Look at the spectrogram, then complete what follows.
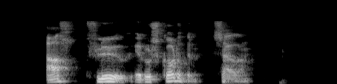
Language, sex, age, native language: Icelandic, male, 20-29, Icelandic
